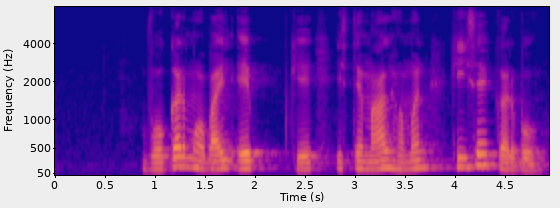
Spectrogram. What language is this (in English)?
Chhattisgarhi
